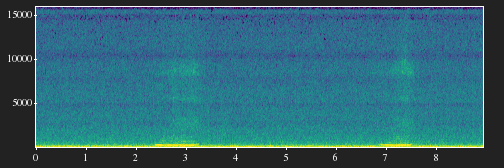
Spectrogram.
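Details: Sleeping cat snoring: soft steady low rumble with a brief whistling squeak on each breath about every four to five seconds.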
